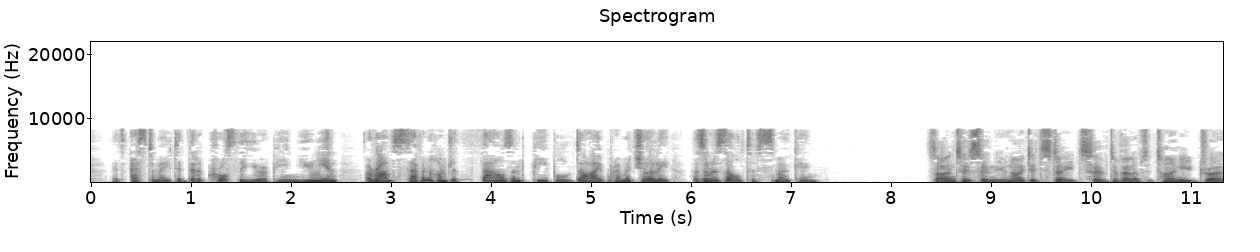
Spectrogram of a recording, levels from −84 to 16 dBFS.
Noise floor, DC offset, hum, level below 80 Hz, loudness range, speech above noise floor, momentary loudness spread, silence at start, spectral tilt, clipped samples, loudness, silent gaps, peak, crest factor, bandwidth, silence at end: -81 dBFS; under 0.1%; none; -62 dBFS; 5 LU; 61 dB; 8 LU; 0.2 s; -6 dB/octave; under 0.1%; -21 LUFS; none; -6 dBFS; 14 dB; 8.8 kHz; 0 s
